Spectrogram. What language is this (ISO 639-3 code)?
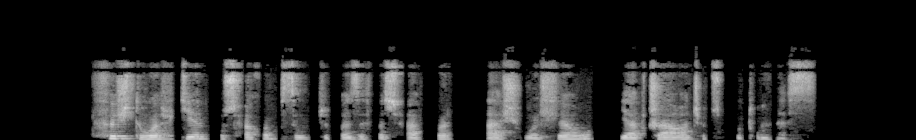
ady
